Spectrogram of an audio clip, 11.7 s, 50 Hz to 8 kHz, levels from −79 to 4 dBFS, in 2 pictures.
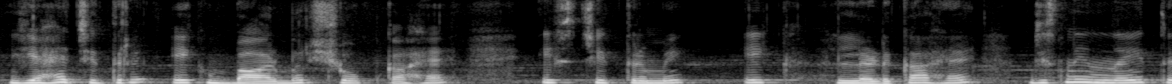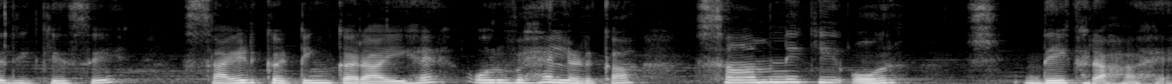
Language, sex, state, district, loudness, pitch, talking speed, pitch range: Hindi, female, Bihar, East Champaran, -15 LUFS, 220 Hz, 155 wpm, 195-235 Hz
